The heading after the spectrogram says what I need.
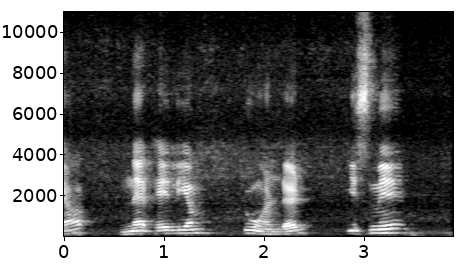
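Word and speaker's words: Gnaphalium: नेफेलियम note कर लें आप। नेफेलियम 200 इसमें जी से यह मेडिसिन का नाम जी से बनता है। जी इसमें साइलेंट होता है।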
